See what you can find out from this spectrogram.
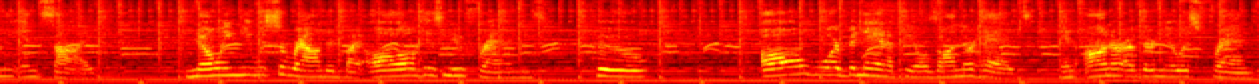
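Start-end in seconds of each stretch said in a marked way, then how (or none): none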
